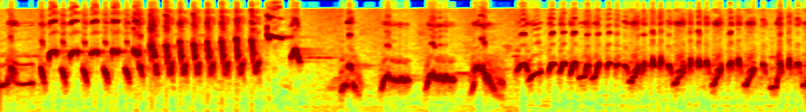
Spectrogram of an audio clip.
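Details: Actively singing Blorok white-rumped shama used as a lure for other shamas: a varied song of rapid repeated two-note phrases, then lower slurred whistles and quick rising chirps.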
